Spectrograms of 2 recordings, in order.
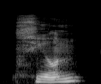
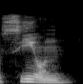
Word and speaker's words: Sion: Quiero hacerles aquí una pequeña aclaración cultural de leyendo las escrituras ahora, porque estoy leyendo estos comentarios más antiguos en tiempo, donde se le ponía Sión con acento en la O, Sión, y ahora ven las escrituras que no tiene ese acento en la O. No sé si la iglesia hizo esos pequeños cambios y entonces ya no hacemos el acentuar la O, ya de por eso menciono Sion. Versículo 41.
